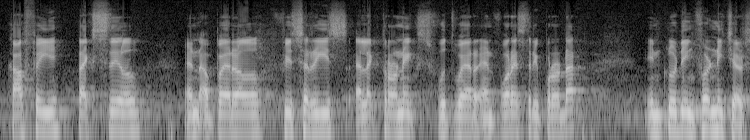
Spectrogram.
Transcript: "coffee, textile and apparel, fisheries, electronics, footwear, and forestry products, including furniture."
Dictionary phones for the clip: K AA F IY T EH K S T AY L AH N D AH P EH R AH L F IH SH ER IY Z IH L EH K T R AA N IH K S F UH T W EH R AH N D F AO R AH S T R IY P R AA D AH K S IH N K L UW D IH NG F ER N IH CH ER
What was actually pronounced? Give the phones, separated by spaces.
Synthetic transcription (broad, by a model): K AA F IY T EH K S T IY L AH N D AH P EH R AH L F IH S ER IY S IH L EH K T R AA N IH K S F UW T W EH R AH N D F AO R AH S T R IY P R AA D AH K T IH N K L UW D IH NG F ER N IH CH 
